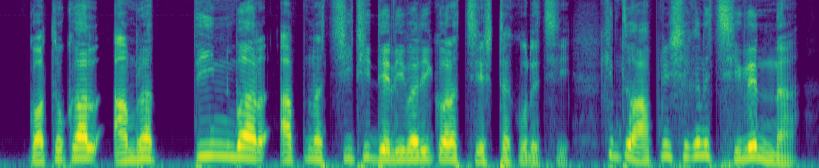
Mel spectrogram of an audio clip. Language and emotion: Bengali, sad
